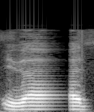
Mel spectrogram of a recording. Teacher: the dhal in the إذا, it has to be where your tongue is sticking out slightly to touch the top part of your top two teeth, okay?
